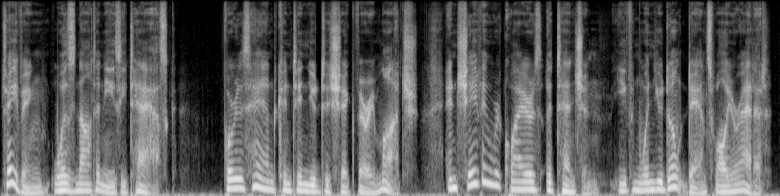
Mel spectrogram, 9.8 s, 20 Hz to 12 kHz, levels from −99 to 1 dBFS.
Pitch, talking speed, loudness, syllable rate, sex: 125 Hz, 170 wpm, -17 LUFS, 5.1 syllables/s, male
